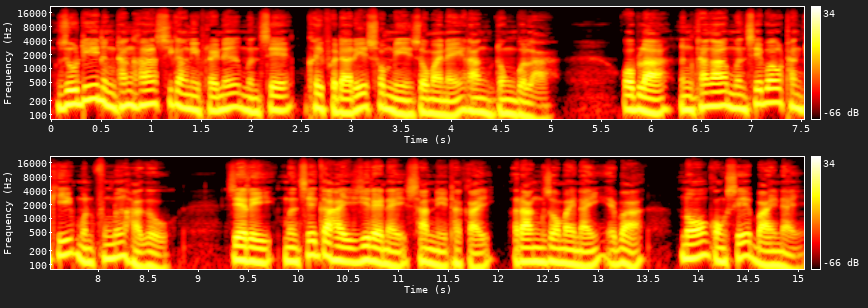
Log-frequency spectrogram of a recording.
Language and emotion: Bodo, neutral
